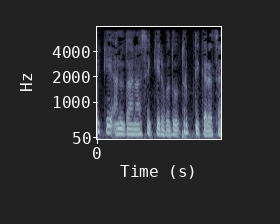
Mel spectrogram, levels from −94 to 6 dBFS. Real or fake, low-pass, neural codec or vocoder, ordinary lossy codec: real; 7.2 kHz; none; none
